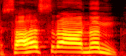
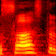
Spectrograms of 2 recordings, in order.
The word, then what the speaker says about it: सहस्र: तो इसका भी हम उच्चारण जो है वो सहस्त्र कर देते हैं। आप लोगों से निवेदन है कि, और आदेश भी है कि ये स्र का प्रयोग आप स्र ही करें, स्त्र नहीं करें, ये ध्यान रखिएगा।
